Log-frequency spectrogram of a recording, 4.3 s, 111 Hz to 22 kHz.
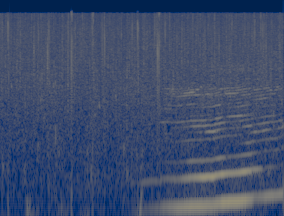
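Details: Humpback whale song recorded at Culebra, Puerto Rico, February 25 2022, one to two miles distant, a second whale also present: after two seconds of crackling hiss, a long, slowly rising harmonic moan swells and holds to the end.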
